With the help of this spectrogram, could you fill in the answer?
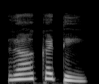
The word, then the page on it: ರೇಗಡಿ: rēgaḍi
